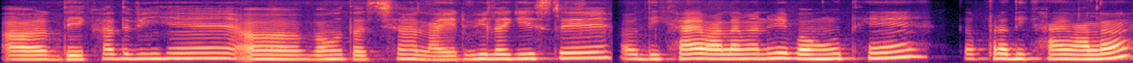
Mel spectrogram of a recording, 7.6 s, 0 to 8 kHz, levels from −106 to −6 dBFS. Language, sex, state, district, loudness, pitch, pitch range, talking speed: Chhattisgarhi, female, Chhattisgarh, Sarguja, -15 LUFS, 220 Hz, 205-240 Hz, 160 wpm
